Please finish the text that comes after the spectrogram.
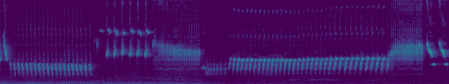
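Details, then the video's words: Spanish Timbrado canary singing a training song. Varied rolls of rapidly repeated notes change from low buzzy trills to higher metallic rattles, ending with a long even trill and bright high notes. "Canaries spanish timbrado songs for training"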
